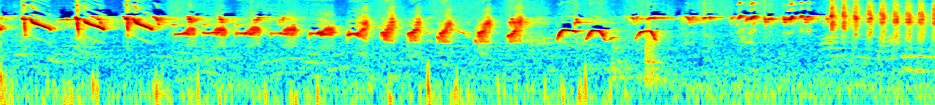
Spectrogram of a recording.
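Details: Chinese hwamei singing a varied run of loud, clear whistled phrases, with sharp downslurred notes, quick repeated trills and bright rising slurs, ending in a fast rattling series.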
